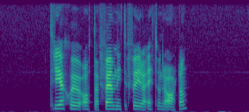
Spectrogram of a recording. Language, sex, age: Swedish, female, 21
